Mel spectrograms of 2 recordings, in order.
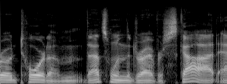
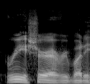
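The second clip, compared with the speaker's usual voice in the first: ordinary talk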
